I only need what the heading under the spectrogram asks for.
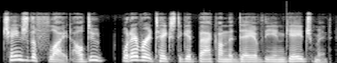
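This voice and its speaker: A man's voice: mid-range voice, lively intonation, fast talker, no room sound, natural voice. A man reading the lines of a cold, commanding young woman CEO in a storybook recap, clipped and curt.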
